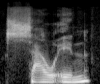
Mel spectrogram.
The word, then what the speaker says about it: Samhain: The Kelts called it Sam Hoyin, pronounced Saoin, and it marked the end of one year and the beginning of another.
